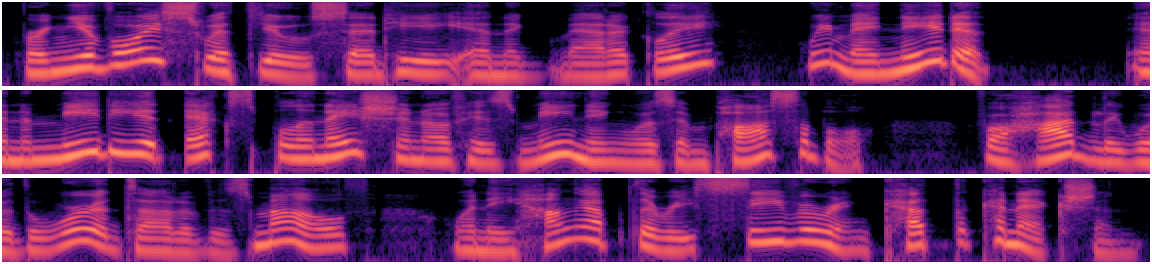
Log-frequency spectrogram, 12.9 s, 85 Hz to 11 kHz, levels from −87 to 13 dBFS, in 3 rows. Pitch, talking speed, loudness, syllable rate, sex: 205 Hz, 180 wpm, -20 LUFS, 5.4 syllables/s, female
